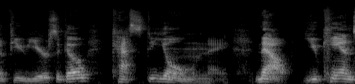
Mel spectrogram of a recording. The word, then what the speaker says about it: Castiglione: to thank mg for giving me that Italian pronunciation a few years ago Castillo may now you can say if you're him it's a written test if it makes you feel better to say Castiglioni then by all means Castiglioni but don't tell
